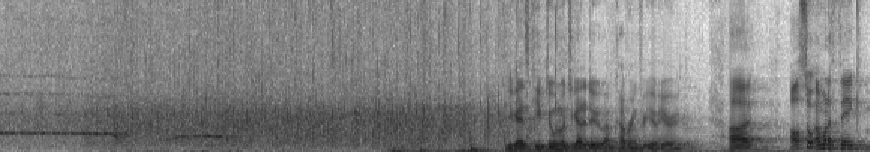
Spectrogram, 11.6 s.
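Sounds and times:
audience applause: 0.0s - 7.6s
speech: 6.8s - 11.6s.

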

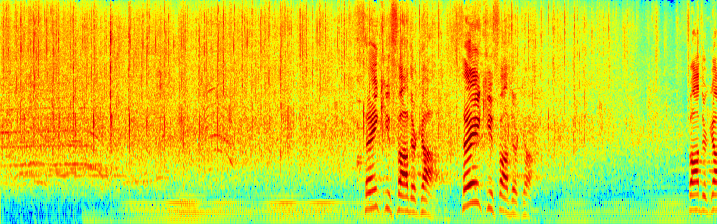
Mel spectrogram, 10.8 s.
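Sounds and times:
audience clapping: 0.0s - 10.7s
low sustained organ chords: 1.2s - 10.7s
speech: 5.5s - 8.2s, 10.3s - 10.7s.

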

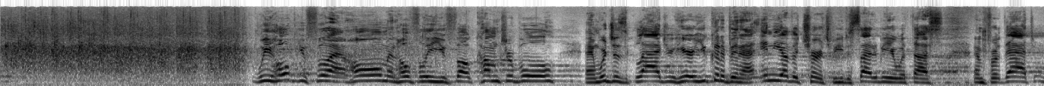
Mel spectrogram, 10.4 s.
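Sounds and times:
church congregation applauding first-time guests at a service: 0.0s - 4.0s
speech: 2.6s - 10.4s.

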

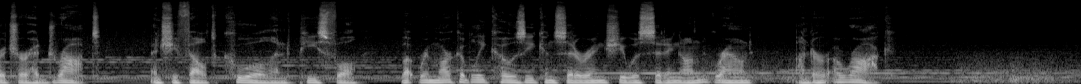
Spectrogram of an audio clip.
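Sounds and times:
speech: 0.0s - 9.0s
steady rainfall: 0.0s - 10.8s.

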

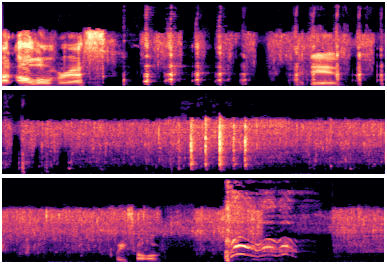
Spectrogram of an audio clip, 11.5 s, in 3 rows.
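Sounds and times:
speech: 0.0s - 1.7s, 3.0s - 4.0s, 8.8s - 9.4s
laughter: 1.0s - 4.5s, 9.9s - 10.6s
water running from a tap in a washroom: 2.4s - 11.4s.

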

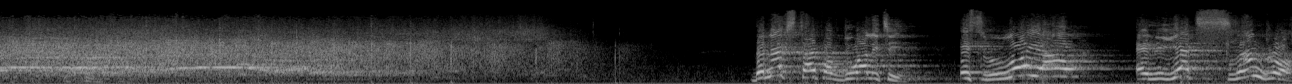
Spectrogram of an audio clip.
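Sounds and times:
audience applause and clapping: 0.0s - 6.4s
speech: 7.9s - 12.9s.

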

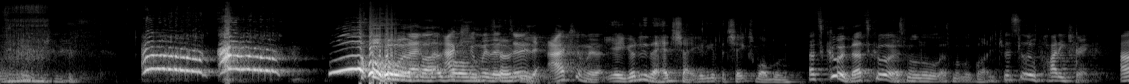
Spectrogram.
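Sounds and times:
person imitating turkey gobbles: 1.4s - 4.3s
laughter: 1.4s - 5.2s
speech: 3.8s - 11.2s.

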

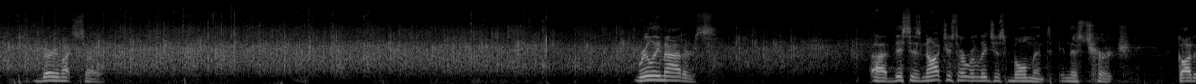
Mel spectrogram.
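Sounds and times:
audience applause: 0.0s - 8.7s
speech: 0.4s - 1.2s, 6.4s - 7.2s, 8.7s - 11.9s.

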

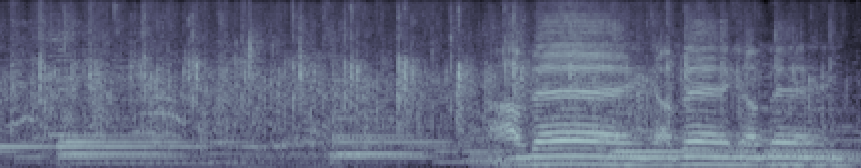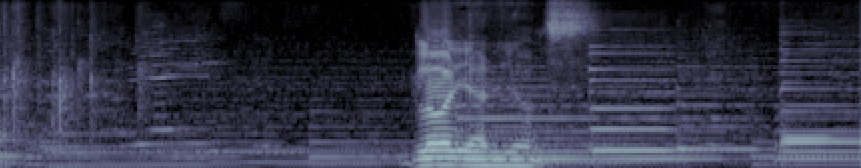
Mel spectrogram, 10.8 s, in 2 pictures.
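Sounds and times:
applause: 0.0s - 6.4s
speech: 3.2s - 5.4s, 8.0s - 9.1s.

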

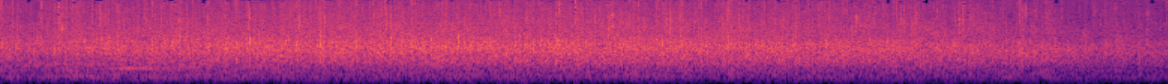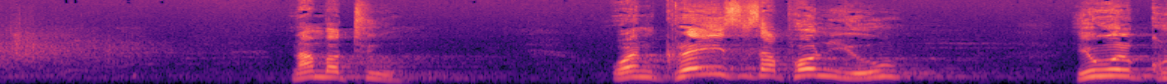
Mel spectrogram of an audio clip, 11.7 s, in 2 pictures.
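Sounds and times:
audience applause: 0.0s - 6.5s
speech: 7.3s - 8.0s, 8.9s - 10.4s, 11.2s - 11.6s.

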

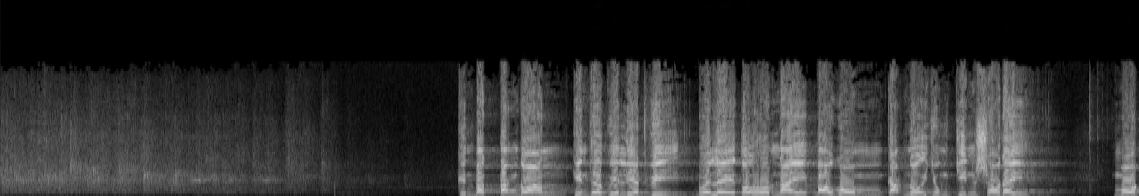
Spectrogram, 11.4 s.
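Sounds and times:
large audience applause: 0.0s - 3.5s
speech: 4.6s - 10.4s, 11.1s - 11.3s.

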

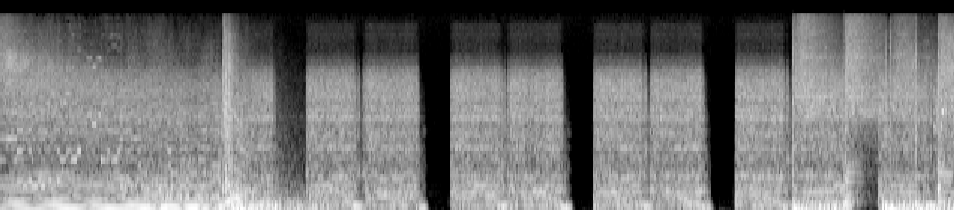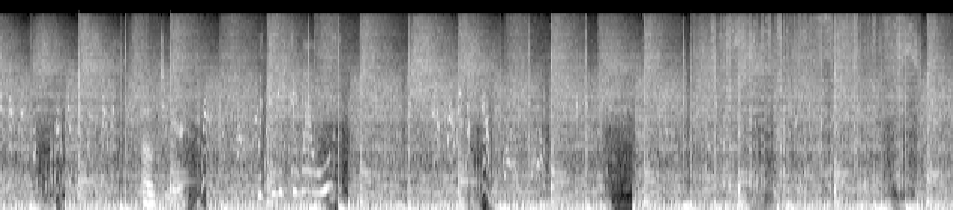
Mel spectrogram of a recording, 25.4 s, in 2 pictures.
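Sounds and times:
metal song: 0.0s - 25.4s
record scratch in a metal song: 12.2s - 17.1s, 18.3s - 20.2s, 21.9s - 25.4s
speech: 14.6s - 15.2s.

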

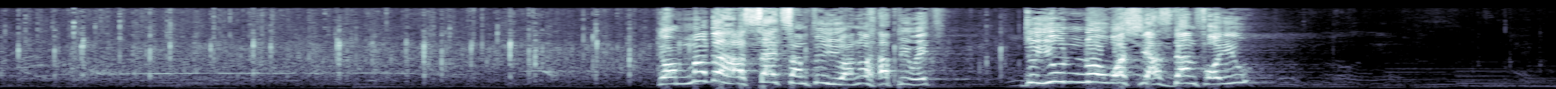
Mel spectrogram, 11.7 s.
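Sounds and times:
audience clapping hands: 0.0s - 8.4s
speech: 5.0s - 9.4s.

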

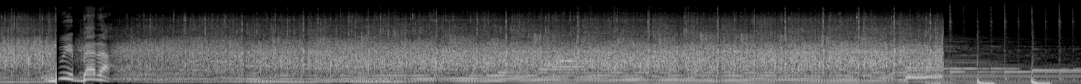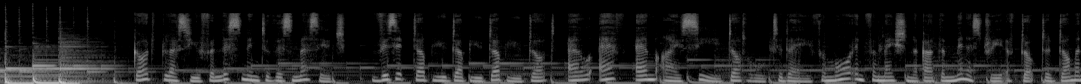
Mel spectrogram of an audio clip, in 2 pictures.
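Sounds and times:
crowd clapping: 0.0s - 9.6s
music with a low drone: 0.0s - 21.6s
speech: 0.6s - 1.2s, 12.3s - 21.6s.

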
